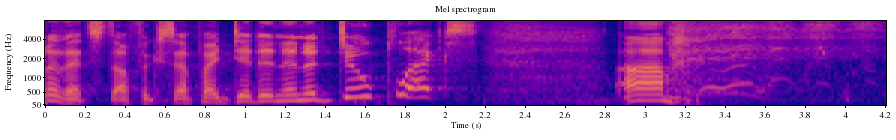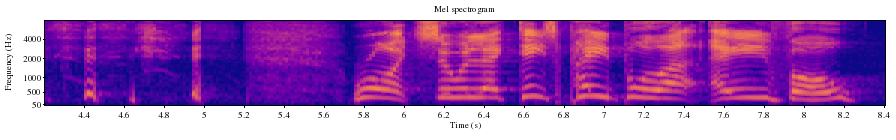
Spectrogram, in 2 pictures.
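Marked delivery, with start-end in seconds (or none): 5.7-8.3 high, slow mock English accent; hammed-up English voice pitched way up. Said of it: "hearing that stupid accent".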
